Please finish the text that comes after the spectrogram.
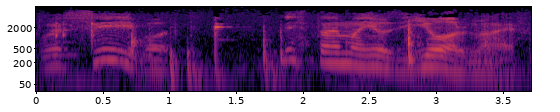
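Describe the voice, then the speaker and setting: High-voiced, hot-tempered knife fighter. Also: male voice, big pitch swings, slow pace, heavy background noise. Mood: challenging, angry. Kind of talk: 1950s radio western acting. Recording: muffled old radio, loud crowd.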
